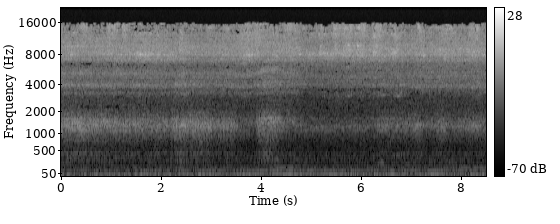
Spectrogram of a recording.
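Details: Professional teeth cleaning by a dental hygienist on a patient with heavy plaque and tartar: continuous hissing spray and suction with a faint fluttering whine from an ultrasonic scaler with suction.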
